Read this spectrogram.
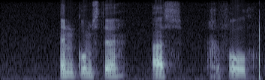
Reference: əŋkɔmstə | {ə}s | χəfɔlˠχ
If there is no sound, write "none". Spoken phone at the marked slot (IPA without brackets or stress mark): ɐ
